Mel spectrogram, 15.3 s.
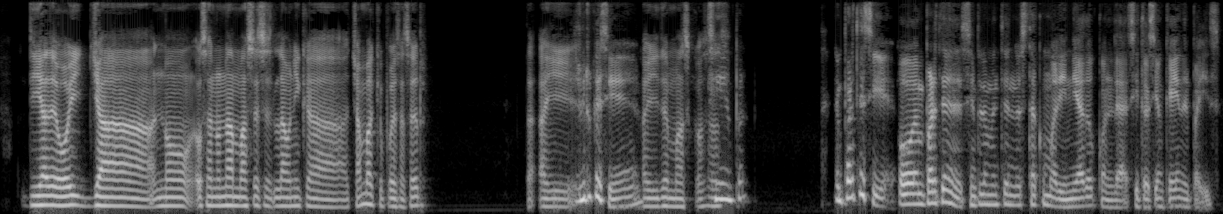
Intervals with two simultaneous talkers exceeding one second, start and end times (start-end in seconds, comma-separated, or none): none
